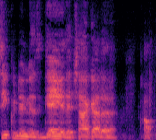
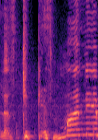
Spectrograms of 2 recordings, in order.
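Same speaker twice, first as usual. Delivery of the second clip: excited shout; 11 semitones higher than usual. Real, not acted. Trader hyping his climbing trade, excited shout. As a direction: shout it out, pumped about the win.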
